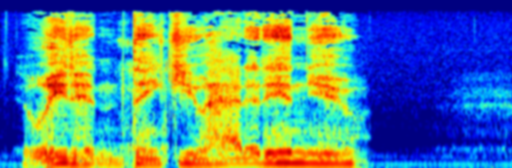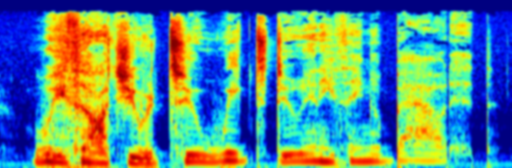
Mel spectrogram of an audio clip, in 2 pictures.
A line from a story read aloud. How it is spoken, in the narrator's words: In a wet rasp, said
